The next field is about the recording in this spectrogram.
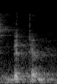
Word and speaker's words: bitter: Make sure you pronounce both T's. Bitter.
